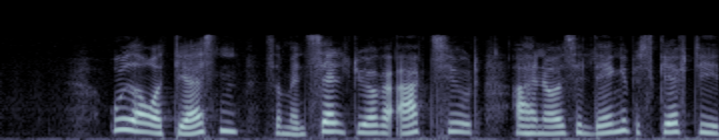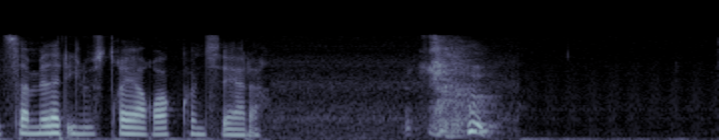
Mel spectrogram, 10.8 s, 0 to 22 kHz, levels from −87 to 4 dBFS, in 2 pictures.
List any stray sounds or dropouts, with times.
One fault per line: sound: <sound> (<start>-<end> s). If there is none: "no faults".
sound: sneeze (8.4-9.2 s)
